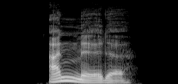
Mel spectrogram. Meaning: inflection of anmelden: 1. first-person singular dependent present 2. first/third-person singular dependent subjunctive I
- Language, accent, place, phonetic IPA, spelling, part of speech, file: German, Germany, Berlin, [ˈanˌmɛldə], anmelde, verb, De-anmelde.ogg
